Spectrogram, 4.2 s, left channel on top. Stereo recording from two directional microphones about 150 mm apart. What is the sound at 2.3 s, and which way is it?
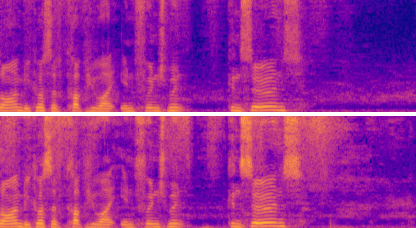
Speech, 20° left (ahead or behind).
